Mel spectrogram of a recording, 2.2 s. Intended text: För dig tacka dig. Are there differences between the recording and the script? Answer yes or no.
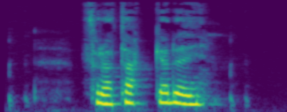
yes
